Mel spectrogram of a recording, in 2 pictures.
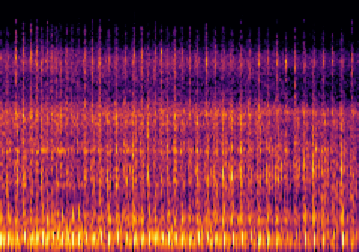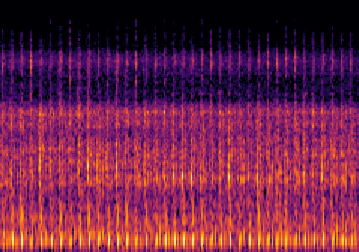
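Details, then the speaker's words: Yamaha Virago V-twin just started after exhaust swap and carb clean: lumpy, uneven idle with a limping beat about four pulses a second; front cylinder stone cold, rear warm, so front suspected dead. "yeah and the front one's stone cold let's give it a few minutes i don't think it's on jon i don't think that front cylinders on is it"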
